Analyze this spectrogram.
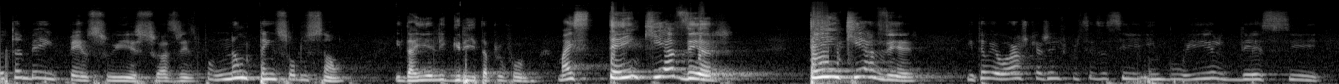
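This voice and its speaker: A woman speaks very slowly in a dark, mellow tone at a fairly high pitch. Her pitch swings very widely, and her loudness rises and falls a great deal. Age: 80s+. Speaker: photographer. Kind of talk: lecture. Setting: stage with audience. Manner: animated.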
